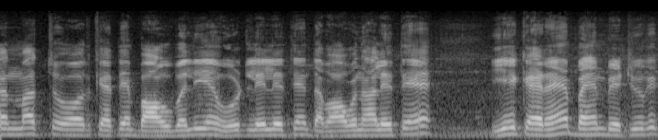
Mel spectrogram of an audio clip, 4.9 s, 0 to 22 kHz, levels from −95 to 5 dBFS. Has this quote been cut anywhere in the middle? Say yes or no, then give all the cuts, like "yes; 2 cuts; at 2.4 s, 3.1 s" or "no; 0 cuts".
no; 0 cuts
